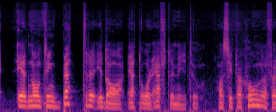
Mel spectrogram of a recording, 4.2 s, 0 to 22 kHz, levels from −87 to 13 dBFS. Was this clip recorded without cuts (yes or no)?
no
